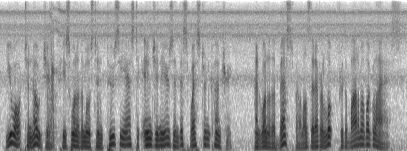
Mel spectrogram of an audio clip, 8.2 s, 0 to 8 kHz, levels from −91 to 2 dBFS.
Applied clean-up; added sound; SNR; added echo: none; Fire; 19 dB; none.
